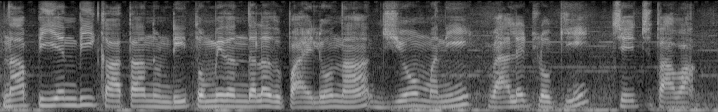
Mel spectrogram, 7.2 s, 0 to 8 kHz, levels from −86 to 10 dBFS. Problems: constant background noise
